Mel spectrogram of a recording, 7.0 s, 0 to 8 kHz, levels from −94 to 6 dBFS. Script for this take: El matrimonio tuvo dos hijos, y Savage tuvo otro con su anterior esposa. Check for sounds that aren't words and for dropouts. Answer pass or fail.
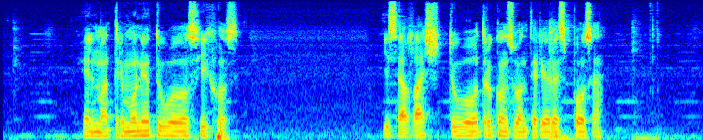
pass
